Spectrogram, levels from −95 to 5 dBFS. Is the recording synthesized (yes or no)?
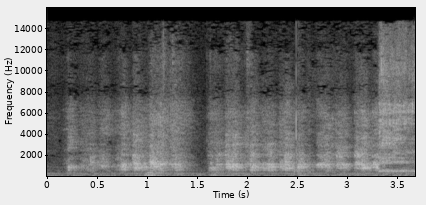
no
